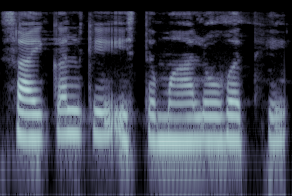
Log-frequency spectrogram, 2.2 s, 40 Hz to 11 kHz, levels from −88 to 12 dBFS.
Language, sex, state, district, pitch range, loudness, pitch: Chhattisgarhi, female, Chhattisgarh, Rajnandgaon, 195-220 Hz, -19 LUFS, 205 Hz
